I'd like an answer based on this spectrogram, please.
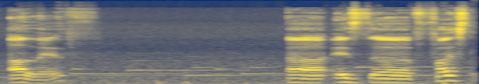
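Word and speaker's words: ألف: origin LF means oh elif uh is pronounced as Olive uh is the first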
